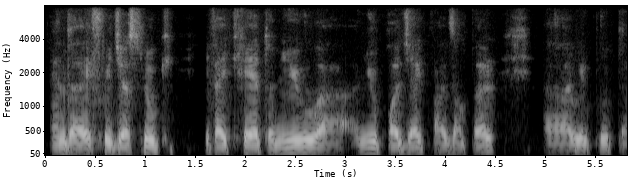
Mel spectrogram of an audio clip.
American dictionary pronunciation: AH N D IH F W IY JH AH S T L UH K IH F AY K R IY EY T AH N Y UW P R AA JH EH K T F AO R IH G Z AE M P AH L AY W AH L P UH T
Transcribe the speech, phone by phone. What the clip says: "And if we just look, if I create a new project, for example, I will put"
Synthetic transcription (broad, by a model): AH N D IH F W IY JH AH S T L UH K IH F AY K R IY EY T AH N Y UW P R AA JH EH K T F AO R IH G Z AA P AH L AY W AH L P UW T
